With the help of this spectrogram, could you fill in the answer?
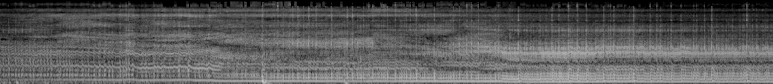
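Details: K5.9 nitro engine on an HB D8T with LRP 32 Spec 2 carb, hot plug: high buzzing tone falls into a steady, even note that holds clean under revs; runs properly now.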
